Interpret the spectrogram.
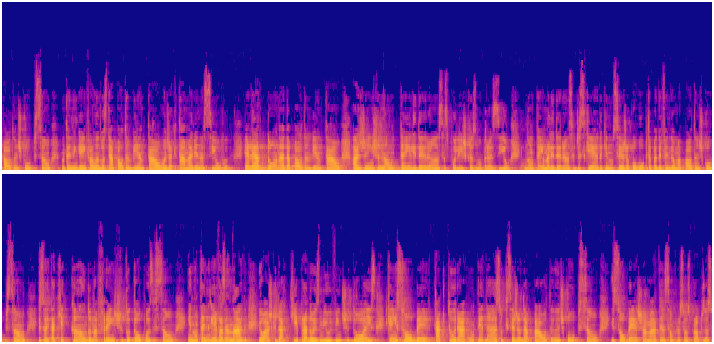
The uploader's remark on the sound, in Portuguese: Em edição gravada ao vivo na 2ª Maratona Piauí CBN de Podcast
